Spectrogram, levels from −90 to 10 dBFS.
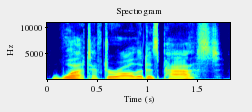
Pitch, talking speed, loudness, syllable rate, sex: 190 Hz, 195 wpm, -18 LUFS, 4.7 syllables/s, female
